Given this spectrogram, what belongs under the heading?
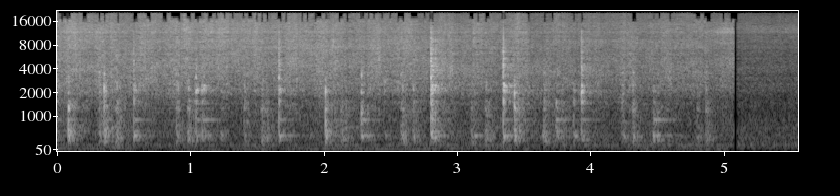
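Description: Chopped onions sautéing in a pan for ghee rice, with a steady sizzle broken by frequent close scrapes and knocks of a stirring spoon, ending abruptly as the stirring stops.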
